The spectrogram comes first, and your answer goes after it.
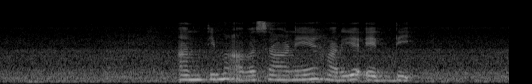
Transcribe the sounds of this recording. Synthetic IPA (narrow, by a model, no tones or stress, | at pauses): ant̪iməʔa̰ʋɐsaːnejəɦaɾijəʔed̪ːi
